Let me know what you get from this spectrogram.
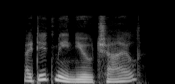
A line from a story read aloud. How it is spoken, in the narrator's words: replied her mistress calmly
